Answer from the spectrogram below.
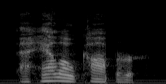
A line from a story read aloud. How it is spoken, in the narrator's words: answered the whispering voice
